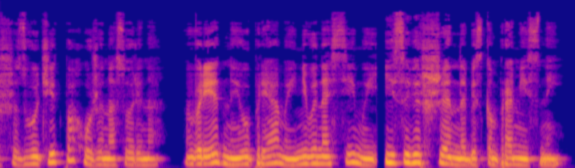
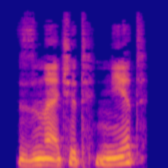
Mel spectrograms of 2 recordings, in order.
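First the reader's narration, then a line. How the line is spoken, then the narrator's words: King snorting. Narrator (Russian): хмыкнул король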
